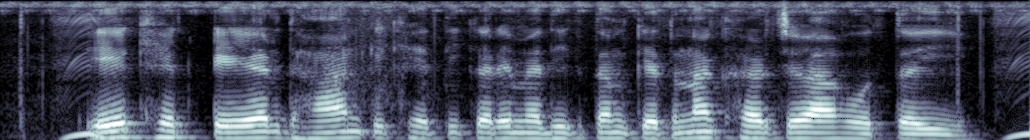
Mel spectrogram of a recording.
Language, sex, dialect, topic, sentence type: Magahi, male, Central/Standard, agriculture, question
